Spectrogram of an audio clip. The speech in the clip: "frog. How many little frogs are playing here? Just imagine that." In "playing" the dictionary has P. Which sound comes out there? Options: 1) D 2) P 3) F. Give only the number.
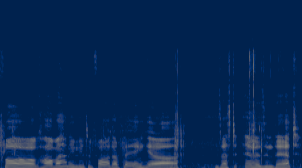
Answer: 3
